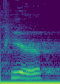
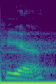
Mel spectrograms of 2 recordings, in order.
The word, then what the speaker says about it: Pierre: 30 years ago, in my first call in Pierre, South Dakota, and by the way, you Alabamans, it's pronounced Pierre, not Pierre.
